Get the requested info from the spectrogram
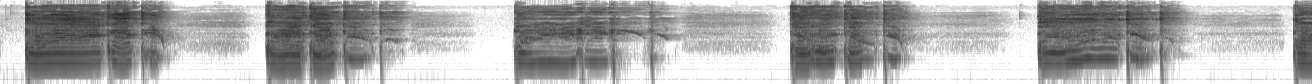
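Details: Adult gives five bouts of harsh, voiced, barking coughs, repeating about every two to three seconds, on waking: barking cough.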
